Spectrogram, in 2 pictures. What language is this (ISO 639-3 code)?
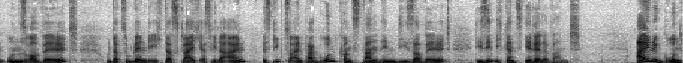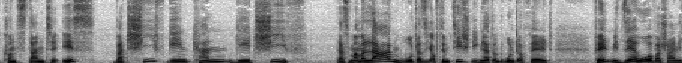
deu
